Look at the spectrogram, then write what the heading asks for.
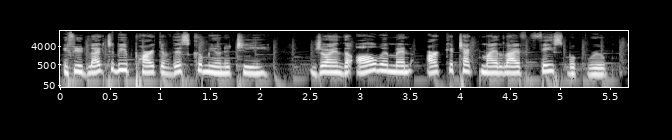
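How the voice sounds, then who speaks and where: A woman hosts a podcast in a measured, read-aloud manner. Her voice sits at an ordinary middle pitch, with soft music playing faintly behind her. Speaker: podcast host. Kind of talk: scripted intro and outro, interview questions.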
